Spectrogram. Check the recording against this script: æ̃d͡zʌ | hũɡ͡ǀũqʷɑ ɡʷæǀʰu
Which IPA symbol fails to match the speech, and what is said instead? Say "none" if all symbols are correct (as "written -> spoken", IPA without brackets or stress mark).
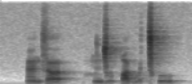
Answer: ɑ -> ʌ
